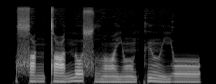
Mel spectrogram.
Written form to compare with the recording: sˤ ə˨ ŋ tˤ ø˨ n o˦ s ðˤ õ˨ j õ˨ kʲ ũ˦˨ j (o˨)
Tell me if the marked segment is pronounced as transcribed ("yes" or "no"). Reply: no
